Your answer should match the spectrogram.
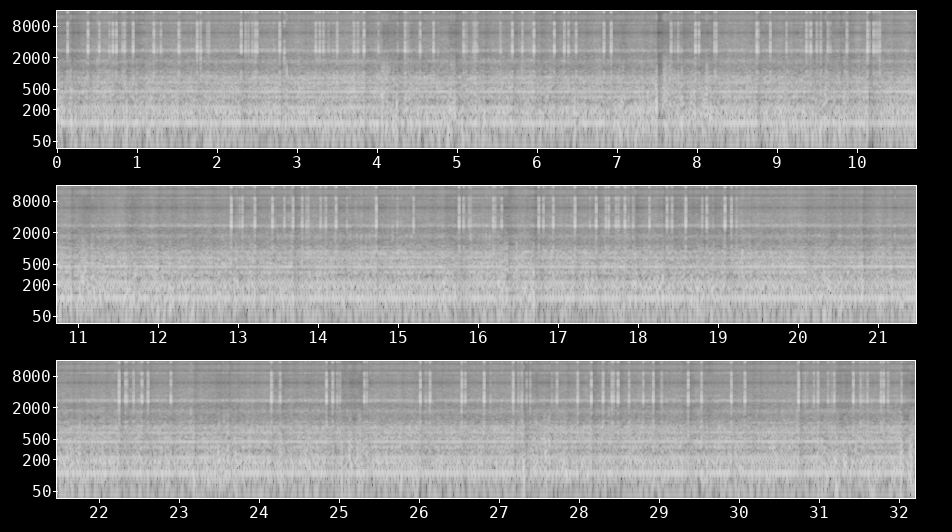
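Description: MasterCraft ski boat's inboard engine running steadily at towing speed, with water and wind noise from the boat moving fast through the wake.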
